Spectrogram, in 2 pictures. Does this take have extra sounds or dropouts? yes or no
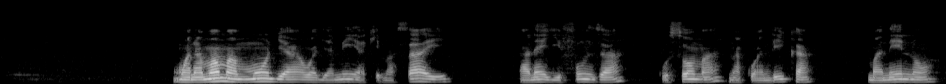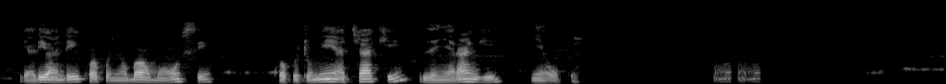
yes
